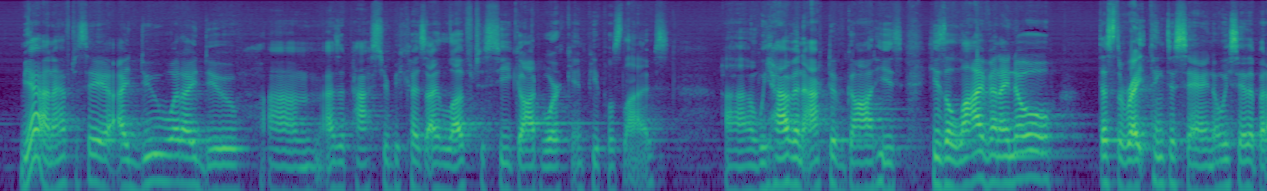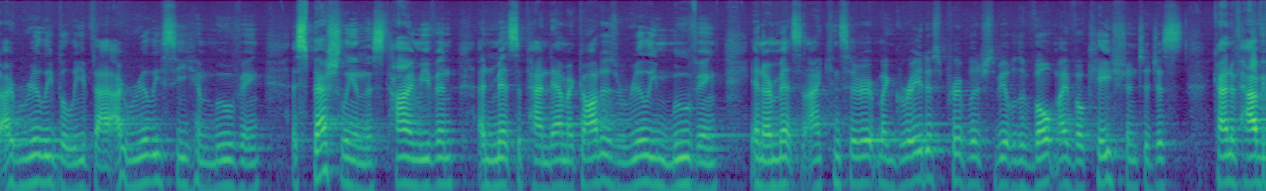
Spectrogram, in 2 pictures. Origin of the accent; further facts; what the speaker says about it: West Kelowna, British Columbia, Canada; I was born and raised in West Kelowna, so it's not that far away. I feel like I'm homegrown in the Okanagan.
